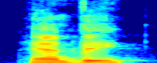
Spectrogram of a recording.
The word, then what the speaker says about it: Hanvey: Did I pronounce that right? Hanvey? Yep, Perfect. that's correct.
